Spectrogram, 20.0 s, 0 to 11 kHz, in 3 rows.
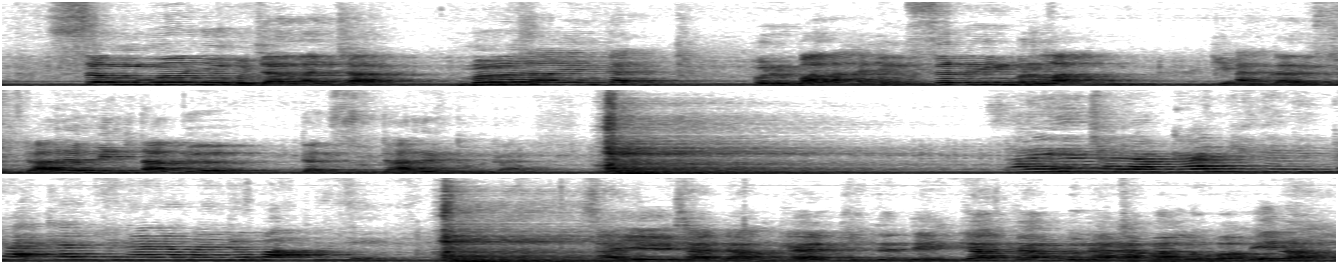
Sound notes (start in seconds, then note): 9.6 SFX: Spotlight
